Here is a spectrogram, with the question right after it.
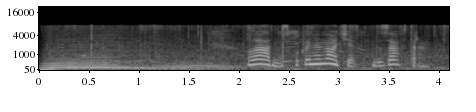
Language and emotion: Russian, positive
